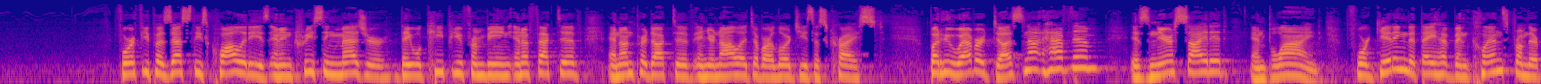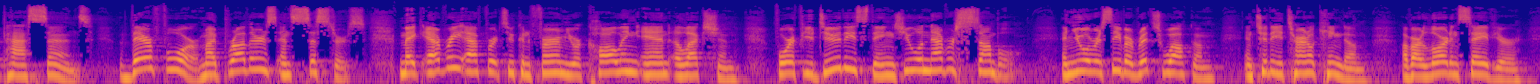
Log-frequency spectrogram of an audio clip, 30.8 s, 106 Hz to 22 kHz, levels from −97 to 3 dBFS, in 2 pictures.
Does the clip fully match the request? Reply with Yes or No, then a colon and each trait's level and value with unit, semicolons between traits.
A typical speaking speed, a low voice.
No: average, 165 wpm; high, 205 Hz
